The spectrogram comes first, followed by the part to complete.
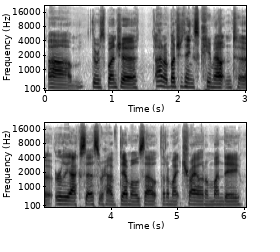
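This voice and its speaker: A woman's voice: low-pitched, level tone, quick pace, gravelly, no echo. A young woman streaming from home, chatting casually with viewers in a rambling way, her voice a little scratchy today. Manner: rambling, filler-heavy, chatty. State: slightly scratchy voice. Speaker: livestreamer. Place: home streaming setup with green screen.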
